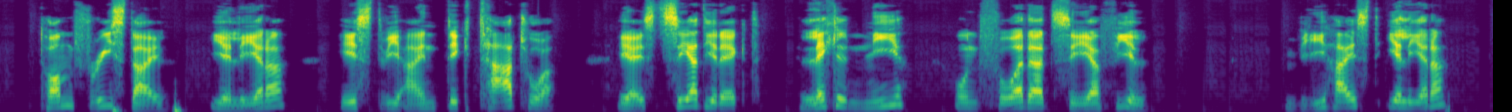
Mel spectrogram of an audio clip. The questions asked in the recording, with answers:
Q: Wie heißt Ihr Lehrer?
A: Tom Freestyle. Ihr Tanzlehrer heißt Tom Freestyle.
